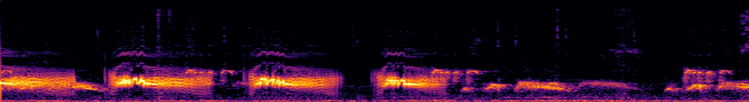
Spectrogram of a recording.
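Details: Bangkok zebra dove, a young male, cooing in a rough repeated series: broad, hoarse coos about every one and a half seconds, with quieter throaty phrases trailing off at the end over a low background hum.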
